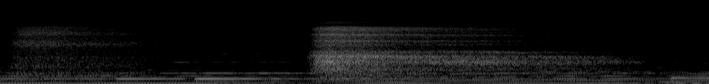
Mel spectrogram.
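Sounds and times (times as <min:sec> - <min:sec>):
slow deep breathing in and out: 0:00.1 - 0:01.7, 0:03.0 - 0:06.9.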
